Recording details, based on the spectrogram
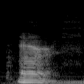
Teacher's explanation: position toward the center of the mouth and you get a kind of combination of the R and the vowel as one sound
